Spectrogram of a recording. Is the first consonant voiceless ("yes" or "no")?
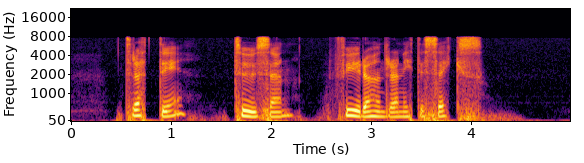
yes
